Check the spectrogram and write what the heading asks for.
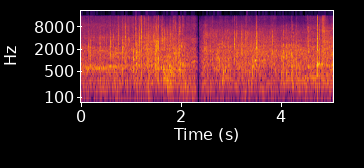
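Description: Skateboard wheels rolling over a hard outdoor court, with scattered clacks of the board, and people talking in the background.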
